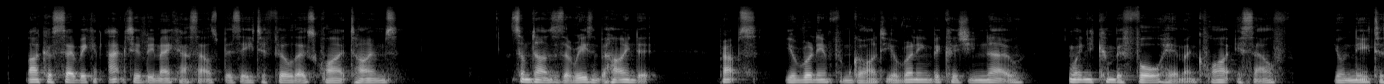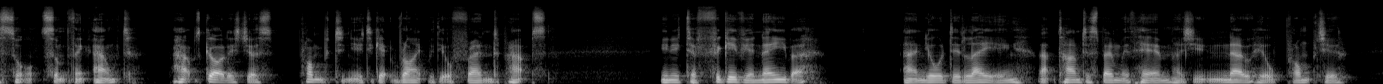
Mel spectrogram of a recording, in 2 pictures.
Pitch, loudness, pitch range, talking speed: 100 Hz, -25 LUFS, 95-110 Hz, 170 wpm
